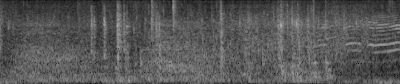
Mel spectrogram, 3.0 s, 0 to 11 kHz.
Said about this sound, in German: die 5 Startschläge, die hören wir gerade und jetzt müssten gleich die schnellen 10 kommen.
